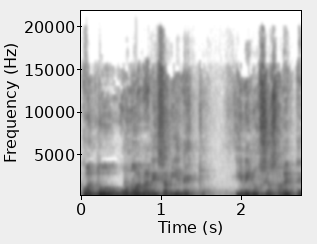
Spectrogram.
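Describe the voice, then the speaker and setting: A man's high-pitched voice with lively intonation, audible room echo and noticeable background noise. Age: 60s. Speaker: pastor. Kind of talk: sermon.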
